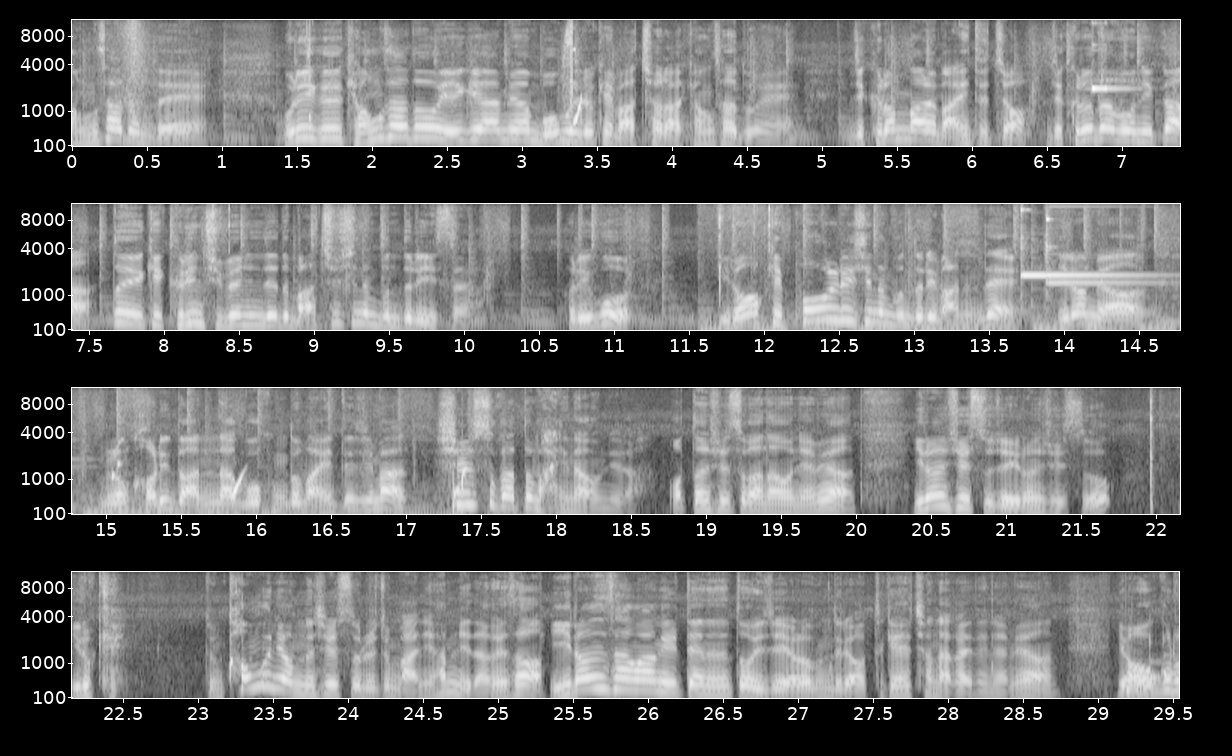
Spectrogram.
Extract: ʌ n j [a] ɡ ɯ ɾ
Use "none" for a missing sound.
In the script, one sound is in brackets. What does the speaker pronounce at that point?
ʌ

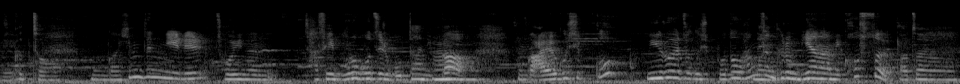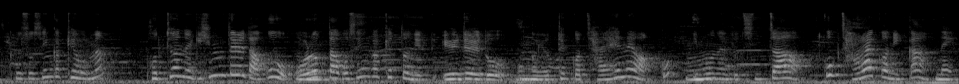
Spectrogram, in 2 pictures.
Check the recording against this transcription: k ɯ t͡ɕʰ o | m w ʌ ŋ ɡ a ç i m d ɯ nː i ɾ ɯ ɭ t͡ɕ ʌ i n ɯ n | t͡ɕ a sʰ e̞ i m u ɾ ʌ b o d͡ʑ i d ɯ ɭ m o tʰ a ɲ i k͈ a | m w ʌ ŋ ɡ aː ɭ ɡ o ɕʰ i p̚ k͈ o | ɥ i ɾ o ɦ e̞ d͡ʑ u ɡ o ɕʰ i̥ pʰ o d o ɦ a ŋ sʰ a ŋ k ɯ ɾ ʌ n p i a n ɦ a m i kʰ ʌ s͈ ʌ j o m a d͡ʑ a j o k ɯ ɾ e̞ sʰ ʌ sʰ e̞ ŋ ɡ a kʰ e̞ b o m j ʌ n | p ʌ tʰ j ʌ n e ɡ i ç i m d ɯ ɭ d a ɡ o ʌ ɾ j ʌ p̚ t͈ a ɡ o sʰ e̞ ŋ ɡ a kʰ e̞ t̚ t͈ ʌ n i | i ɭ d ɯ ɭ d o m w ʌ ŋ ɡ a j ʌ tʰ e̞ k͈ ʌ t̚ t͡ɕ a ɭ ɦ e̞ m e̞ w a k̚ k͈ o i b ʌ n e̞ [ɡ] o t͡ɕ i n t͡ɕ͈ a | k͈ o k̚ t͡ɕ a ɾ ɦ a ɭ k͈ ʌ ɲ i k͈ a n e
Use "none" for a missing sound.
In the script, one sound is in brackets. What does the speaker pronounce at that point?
d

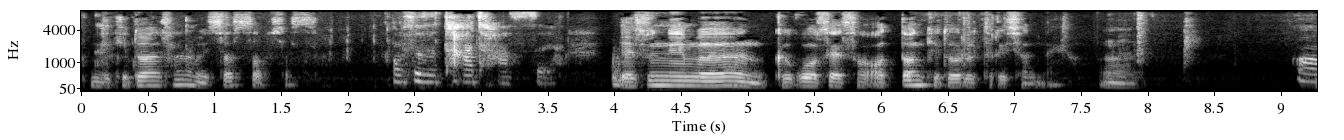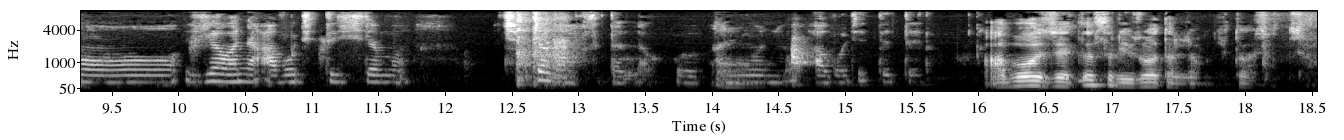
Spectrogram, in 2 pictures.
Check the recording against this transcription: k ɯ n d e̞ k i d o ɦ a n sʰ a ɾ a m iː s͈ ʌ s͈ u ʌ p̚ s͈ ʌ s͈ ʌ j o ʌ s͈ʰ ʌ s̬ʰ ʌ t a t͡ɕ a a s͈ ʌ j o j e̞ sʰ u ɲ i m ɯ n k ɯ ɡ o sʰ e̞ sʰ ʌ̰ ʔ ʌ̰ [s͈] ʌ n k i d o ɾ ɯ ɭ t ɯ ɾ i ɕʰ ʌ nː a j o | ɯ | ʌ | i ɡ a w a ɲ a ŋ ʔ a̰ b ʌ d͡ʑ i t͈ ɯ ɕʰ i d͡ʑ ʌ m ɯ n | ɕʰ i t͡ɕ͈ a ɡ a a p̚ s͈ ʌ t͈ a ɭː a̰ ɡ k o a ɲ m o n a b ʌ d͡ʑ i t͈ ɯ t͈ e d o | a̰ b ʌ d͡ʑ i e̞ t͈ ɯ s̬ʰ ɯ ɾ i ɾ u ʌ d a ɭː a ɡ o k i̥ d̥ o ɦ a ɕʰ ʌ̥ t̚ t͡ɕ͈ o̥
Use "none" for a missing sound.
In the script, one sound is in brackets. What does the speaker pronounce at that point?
t͈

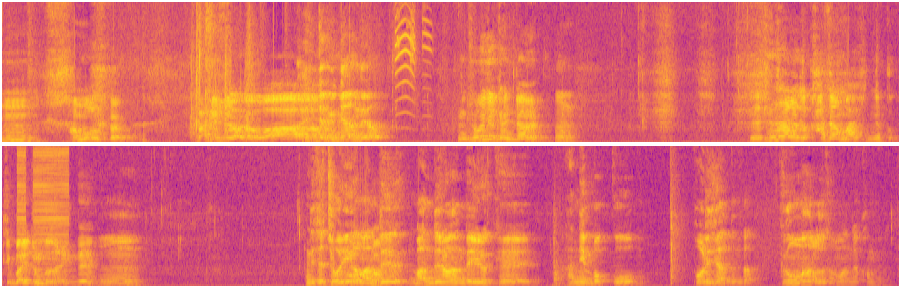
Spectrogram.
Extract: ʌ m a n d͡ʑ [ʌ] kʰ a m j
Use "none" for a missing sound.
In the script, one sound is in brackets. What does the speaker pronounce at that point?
ʌ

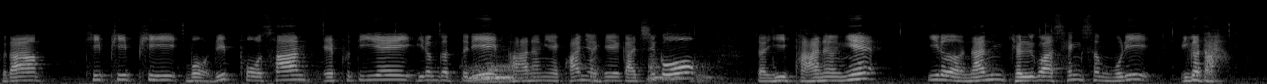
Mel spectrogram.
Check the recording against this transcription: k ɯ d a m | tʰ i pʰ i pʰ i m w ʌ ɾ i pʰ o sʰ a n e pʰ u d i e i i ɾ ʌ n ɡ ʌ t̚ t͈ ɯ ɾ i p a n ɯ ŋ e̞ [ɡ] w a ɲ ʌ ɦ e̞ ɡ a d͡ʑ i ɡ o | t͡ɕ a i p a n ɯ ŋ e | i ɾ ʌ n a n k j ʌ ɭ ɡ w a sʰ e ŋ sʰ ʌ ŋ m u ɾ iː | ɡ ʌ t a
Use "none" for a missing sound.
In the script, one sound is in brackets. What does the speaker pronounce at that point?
k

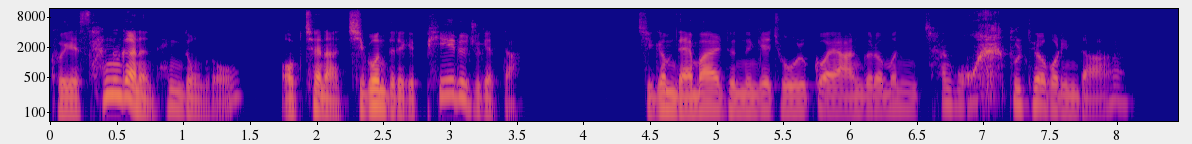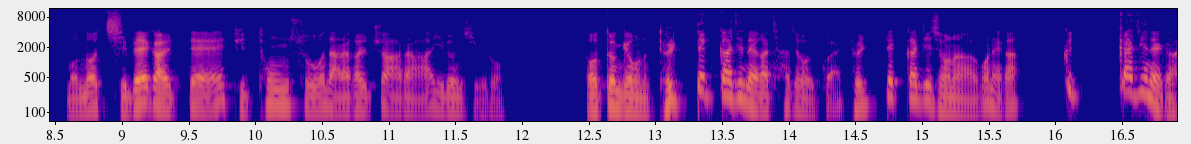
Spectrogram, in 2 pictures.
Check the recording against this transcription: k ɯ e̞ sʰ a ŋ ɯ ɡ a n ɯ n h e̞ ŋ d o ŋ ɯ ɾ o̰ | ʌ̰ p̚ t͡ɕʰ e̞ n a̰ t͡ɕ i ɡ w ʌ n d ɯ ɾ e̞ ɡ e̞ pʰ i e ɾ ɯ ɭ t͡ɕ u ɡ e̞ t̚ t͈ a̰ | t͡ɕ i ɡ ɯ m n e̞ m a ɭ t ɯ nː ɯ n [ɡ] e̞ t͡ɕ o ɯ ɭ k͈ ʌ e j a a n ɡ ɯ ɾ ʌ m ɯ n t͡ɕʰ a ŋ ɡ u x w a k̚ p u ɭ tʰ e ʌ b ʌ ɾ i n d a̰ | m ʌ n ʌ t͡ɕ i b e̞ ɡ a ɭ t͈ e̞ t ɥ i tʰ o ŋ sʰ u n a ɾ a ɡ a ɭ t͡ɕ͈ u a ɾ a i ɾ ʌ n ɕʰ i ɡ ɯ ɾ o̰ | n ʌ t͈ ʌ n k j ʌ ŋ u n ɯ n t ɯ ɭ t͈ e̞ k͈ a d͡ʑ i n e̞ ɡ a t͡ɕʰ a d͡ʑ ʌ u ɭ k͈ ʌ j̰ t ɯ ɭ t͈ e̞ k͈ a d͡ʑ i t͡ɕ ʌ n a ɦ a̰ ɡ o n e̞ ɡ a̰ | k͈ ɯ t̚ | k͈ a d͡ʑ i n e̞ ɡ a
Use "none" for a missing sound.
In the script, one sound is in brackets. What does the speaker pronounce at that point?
ɡ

